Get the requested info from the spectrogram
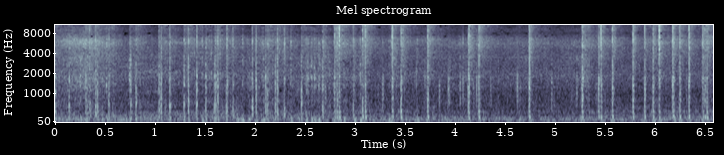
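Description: Fireworks going off in a rapid, continuous barrage: many sharp bangs and crackling reports a second over a deep rumble, with no pause.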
